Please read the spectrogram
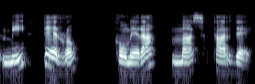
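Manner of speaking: very slow Spanish, double r in "perro", final e of "tarde" sounded; pronunciation demo. Shown as a demonstration. Teacher repeating for students, slow every-letter demo. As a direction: draw out each word of "Mi perro comerá más tarde". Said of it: "I pronounced every letter there".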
